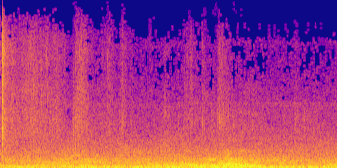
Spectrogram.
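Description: A man rustles a plastic bag.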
